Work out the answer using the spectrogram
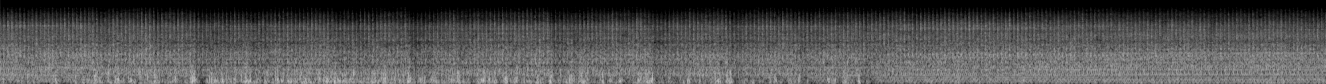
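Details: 2004 JCB 2CX (212S) with Perkins Tier 2 diesel at idle after the electric lift pump was replaced: an even clatter with regular injection ticks and no misfire or hunting. The sediment bowl now stays full. Normal diesel idle.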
